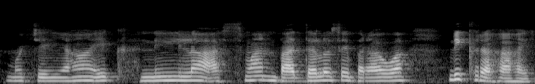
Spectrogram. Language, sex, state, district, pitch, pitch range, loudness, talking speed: Hindi, female, Maharashtra, Mumbai Suburban, 175 Hz, 160-185 Hz, -18 LUFS, 135 wpm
